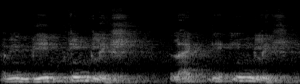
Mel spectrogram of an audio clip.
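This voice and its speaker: A man's voice: mid-range voice, expressive, slow, dark tone. A man on an academic round-table panel, speaking hesitantly with many restarts and repeated words. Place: conference hall. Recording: very echoey hall, distant mic.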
